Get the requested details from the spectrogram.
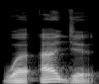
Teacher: ada jim sukun dibaca qalqalah, dipantulkan suara jimnya, wa'aj.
